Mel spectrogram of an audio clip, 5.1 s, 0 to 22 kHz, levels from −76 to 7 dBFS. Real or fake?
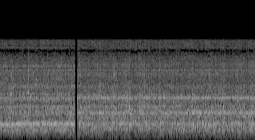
real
